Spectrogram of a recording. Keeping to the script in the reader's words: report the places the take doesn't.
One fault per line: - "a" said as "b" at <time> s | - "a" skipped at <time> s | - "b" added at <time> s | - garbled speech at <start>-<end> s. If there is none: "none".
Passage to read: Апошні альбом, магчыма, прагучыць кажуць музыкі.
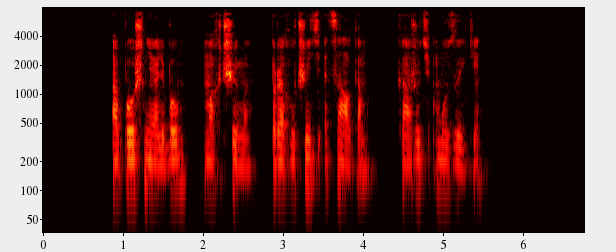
- "цалкам" added at 3.6 s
